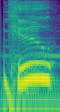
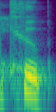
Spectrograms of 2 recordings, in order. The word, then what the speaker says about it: coup: Yeah, it's coup, and it's spelled coup, Yeah. C-O-U-P, but it's Right. coup d'etat, which means overthrow, typically overthrow of government. And you can't say coupe either, because then you just think of a car, Right.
